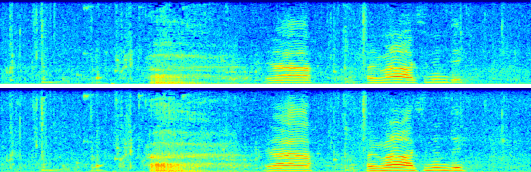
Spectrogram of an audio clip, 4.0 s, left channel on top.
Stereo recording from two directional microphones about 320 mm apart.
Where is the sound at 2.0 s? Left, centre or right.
Right.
